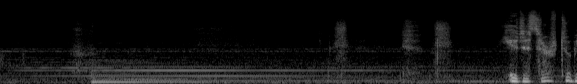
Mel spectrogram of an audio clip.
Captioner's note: sighs; sniffles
